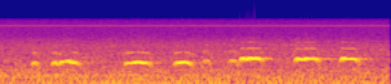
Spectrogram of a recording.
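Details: Great horned owls outside a house exchanging calls; low muffled hoots at two slightly different pitches, a few lower notes followed by higher ones, roughly one per second, against constant low rumble.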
